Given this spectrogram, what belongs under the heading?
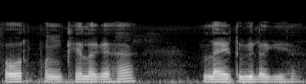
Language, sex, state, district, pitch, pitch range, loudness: Hindi, male, Uttar Pradesh, Saharanpur, 120 Hz, 120-125 Hz, -16 LUFS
